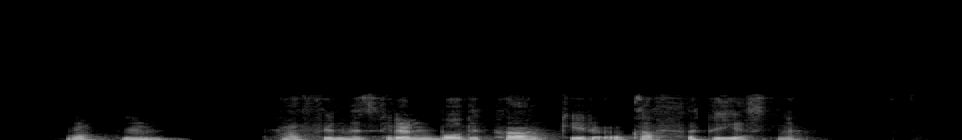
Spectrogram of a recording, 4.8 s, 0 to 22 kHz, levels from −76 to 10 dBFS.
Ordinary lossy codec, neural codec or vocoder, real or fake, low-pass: AAC, 48 kbps; codec, 44.1 kHz, 1.7 kbps, Pupu-Codec; fake; 7.2 kHz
